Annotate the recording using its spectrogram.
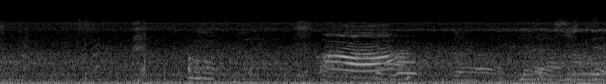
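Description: A person's voice making a short, wavering drawn-out vocal sound about three seconds in, with a few fainter voice fragments around it, over a steady outdoor background with a faint high hum.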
